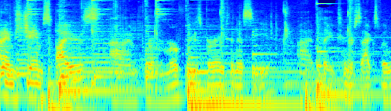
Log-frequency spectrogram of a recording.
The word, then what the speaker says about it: Murfreesboro: Murfreesboro. How do you pronounce it?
